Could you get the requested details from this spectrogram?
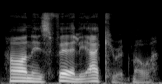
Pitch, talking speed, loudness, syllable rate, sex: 125 Hz, 185 wpm, -15 LUFS, 5.7 syllables/s, male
